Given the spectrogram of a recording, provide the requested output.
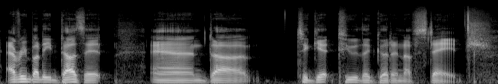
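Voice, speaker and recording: A man hosting a podcast, asking questions and adding encouraging thoughts in a relaxed way. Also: deep voice, measured pace, clear, resonant tone, no room sound, studio quality. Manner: easygoing, affirming interviewer. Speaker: podcast host. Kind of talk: casual podcast interview.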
